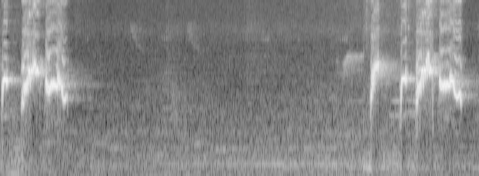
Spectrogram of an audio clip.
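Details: A red-whiskered bulbul sings in the morning as a training lure. Two quick phrases of sharp, bouncing whistled notes are separated by about two seconds of near silence.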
